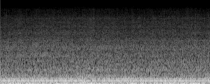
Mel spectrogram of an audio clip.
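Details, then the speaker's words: Dodge Neon SRT4 running again after repeated fuel pump problems: steady low engine note with an even, unbroken rhythm and no knocks or misses; normal running. "I'm glad she is running again it's nice to have her back"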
